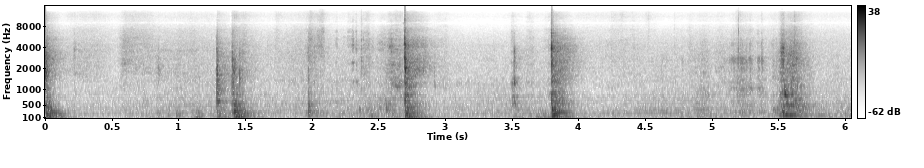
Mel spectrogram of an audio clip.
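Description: Wooden kitchen cabinet doors swung shut and a drawer pulled open, a string of sharp knocks and clicks, about eight over five seconds.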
